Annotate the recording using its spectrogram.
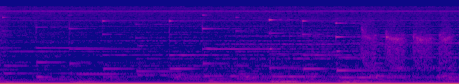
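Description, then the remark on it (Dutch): A festive Christmas jingle plays on its own over a phone line, with a bouncy bass line under chiming melody notes and a brief shimmer of bells near the end, at moderate volume and with no talking. “Kerstmuziekje.”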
